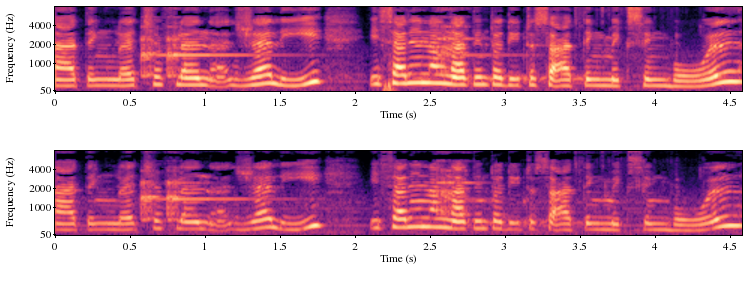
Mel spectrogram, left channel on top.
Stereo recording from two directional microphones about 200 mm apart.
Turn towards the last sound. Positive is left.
turn(degrees=30)  # may be behind; listen again after turning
